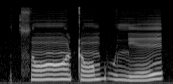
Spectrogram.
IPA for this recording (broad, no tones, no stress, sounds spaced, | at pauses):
t͡s õː ʈ õ b ṳ lʲ e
